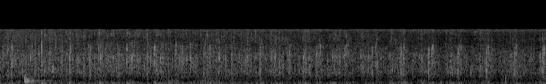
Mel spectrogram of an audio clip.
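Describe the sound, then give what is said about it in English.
An audience claps steadily for the Pyramid Spiritual Societies movement for several seconds, a dense, even wash of many hands with a crackling, rain-like texture that holds at the same loudness from start to finish. “Claps to Pyramid Spiritual Societies movement.”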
